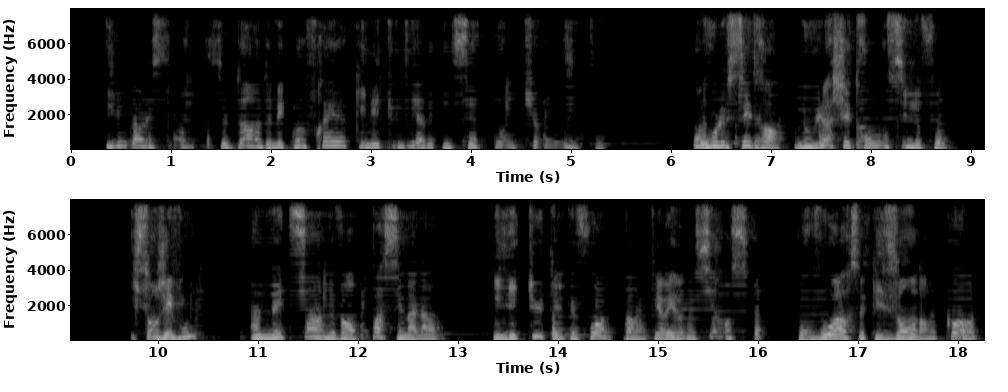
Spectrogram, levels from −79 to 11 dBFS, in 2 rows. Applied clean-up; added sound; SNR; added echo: neural mask model DeepFilterNet 3.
